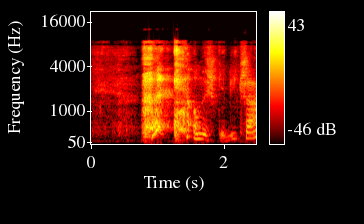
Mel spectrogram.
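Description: A man clearing his throat, a loud rough burst about three-quarters of a second in, then going on to speak.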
